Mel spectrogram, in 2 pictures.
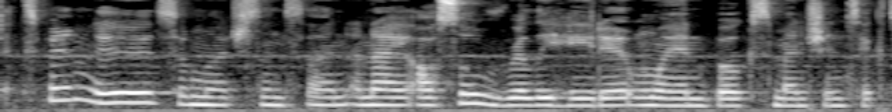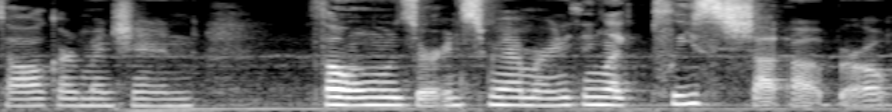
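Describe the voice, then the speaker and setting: Here a woman talks in a plain, everyday voice at medium pitch. Her pace is moderate. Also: fairly even intonation. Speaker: vlogger. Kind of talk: casual monologue to camera. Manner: casual, filler-heavy.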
